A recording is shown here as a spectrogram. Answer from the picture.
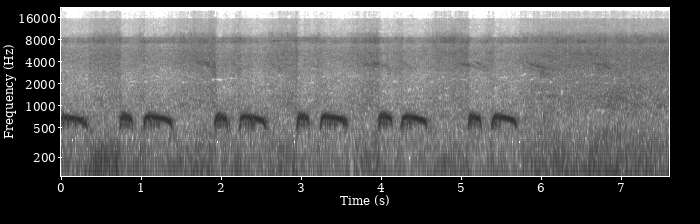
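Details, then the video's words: Spotted dove, a young bird, challenging a decoy with spirited calls: mellow paired coos, a short note then a longer arched one, repeated at roughly one-second intervals, ending in a quiet hissy background. "Chim cu gáy #birds # bổi tơ đấu cực sung với mồi"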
